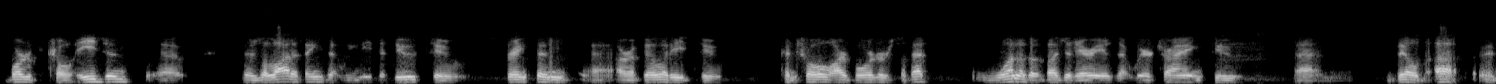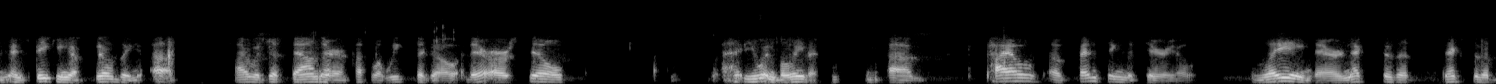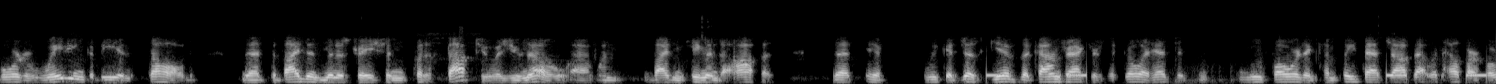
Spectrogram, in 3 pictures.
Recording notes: Weekly Call In Session.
